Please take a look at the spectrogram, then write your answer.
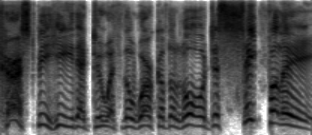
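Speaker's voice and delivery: loud shouted outburst. Voicing a fighter who shouts a Bible curse at an enemy: NPC shouting a curse. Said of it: "he shouts out".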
